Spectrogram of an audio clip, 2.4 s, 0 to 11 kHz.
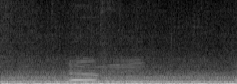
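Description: Steady low drone of road and engine noise inside the cab of a Mercedes Sprinter 4x4 van moving at highway speed. A short vocal sound from the driver comes about two-thirds of a second in.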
